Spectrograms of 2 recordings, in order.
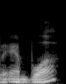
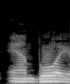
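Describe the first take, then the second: First: The name is said the French way. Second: The name is said the American way. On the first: This is the original French form. "instead of Ambois" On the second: This is how the locals say it. "And Amboy"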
